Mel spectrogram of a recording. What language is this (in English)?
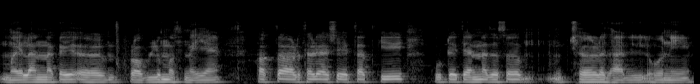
Marathi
